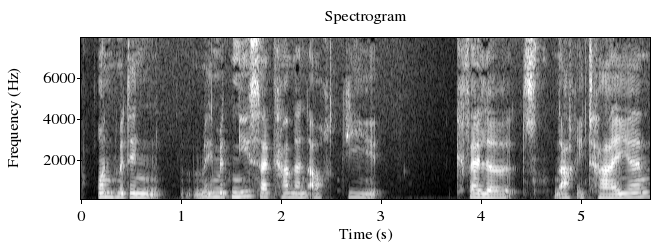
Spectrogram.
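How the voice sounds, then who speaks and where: Monotone, flat intonation at a very slow pace with long, frequent pauses, on a very clean recording with a silent background. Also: woman, medium pitch for a woman. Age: 30s. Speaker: fashion label founder. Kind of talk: casual interview.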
